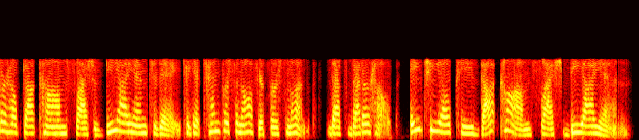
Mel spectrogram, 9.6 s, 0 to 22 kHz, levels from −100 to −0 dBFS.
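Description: From start to finish the speech carries heavy Speex codec damage. The sound is hoarse and noisy, which fits a bitrate near 4 kbps that leaves the CELP excitation badly starved of bits. Nothing is present above 3.8 kHz.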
